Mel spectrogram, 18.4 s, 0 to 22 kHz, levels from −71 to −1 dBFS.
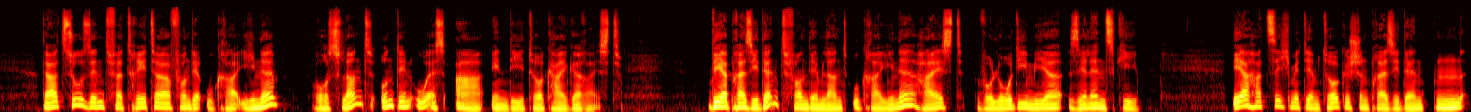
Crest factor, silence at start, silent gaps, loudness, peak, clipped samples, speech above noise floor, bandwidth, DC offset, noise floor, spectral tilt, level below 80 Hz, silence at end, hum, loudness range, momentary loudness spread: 18 dB; 0.55 s; none; -21 LUFS; -4 dBFS; under 0.1%; 40 dB; 16.5 kHz; under 0.1%; -61 dBFS; -5.5 dB/octave; -46 dBFS; 0.1 s; none; 3 LU; 7 LU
